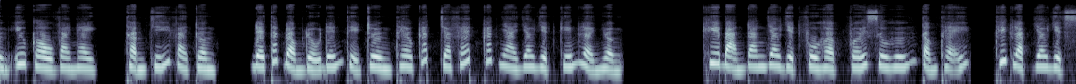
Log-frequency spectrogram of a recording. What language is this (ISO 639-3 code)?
vie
